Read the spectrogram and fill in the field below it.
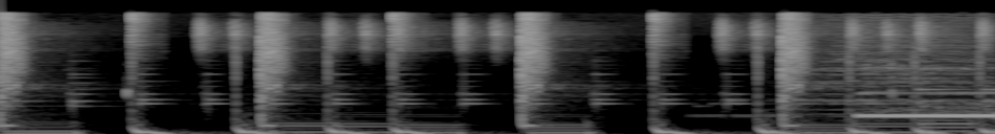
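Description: A phone call being placed to a best friend: a rapid series of short electronic dialing beeps, then a steady tone begins near the end, clear with no one speaking.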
